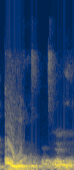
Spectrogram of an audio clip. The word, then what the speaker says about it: hour: And hour itu bacanya bukan ya. Hour bukan tapi our itu bunyi konsonan atau bunyi vouel?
